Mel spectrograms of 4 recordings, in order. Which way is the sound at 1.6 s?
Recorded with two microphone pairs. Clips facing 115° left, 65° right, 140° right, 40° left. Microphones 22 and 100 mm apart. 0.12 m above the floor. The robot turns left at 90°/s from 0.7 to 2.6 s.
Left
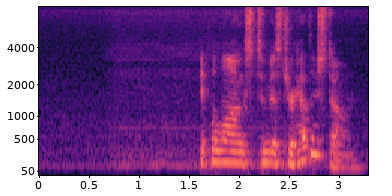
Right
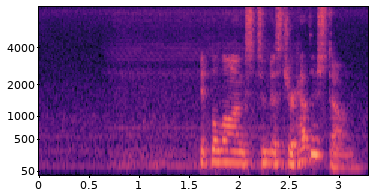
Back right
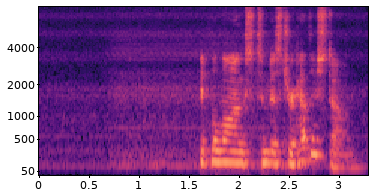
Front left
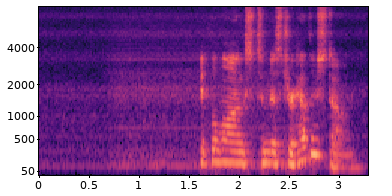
170° left.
